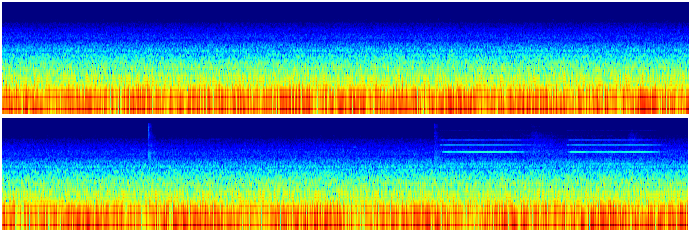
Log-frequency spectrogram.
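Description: Interior of a GWR diesel multiple unit standing at a station platform: a steady low engine rumble and hum. About seventeen seconds in, the door warning starts, a high beep repeated in one-second spells.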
